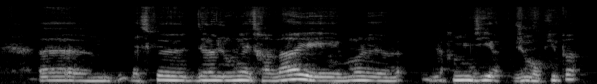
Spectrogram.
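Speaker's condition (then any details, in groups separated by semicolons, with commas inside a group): Down syndrome; congenital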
